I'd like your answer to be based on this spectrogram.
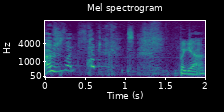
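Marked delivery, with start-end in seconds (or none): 0.4-1.5 mock hushed, airy, whispered shout. Retelling screaming in the car: retelling screaming in the car. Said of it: "screaming in the car".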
